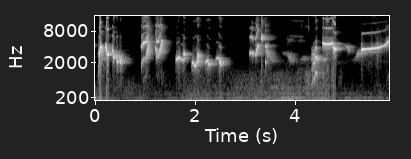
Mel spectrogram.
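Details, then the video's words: Oriental magpie-robin lure song intended to make a lethargic kacer reply, with varied warbled phrases and whistled sweeps in short groups, a faint low hum in the background, ending in a long rising whistle. "kicau pancingan kacer atasi kacer loyo! jelas nyaut dan gacor"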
